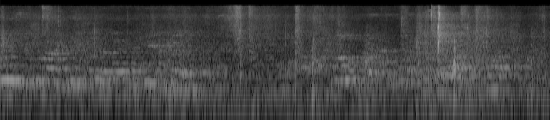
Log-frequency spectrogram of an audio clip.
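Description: Indistinct voices of people talking nearby in a reverberant stone room, with a few light taps that may be footsteps on the floor.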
